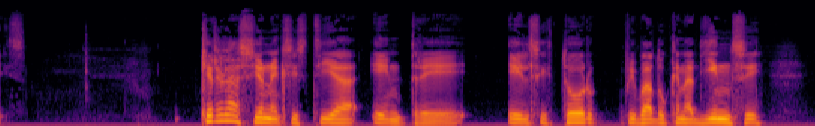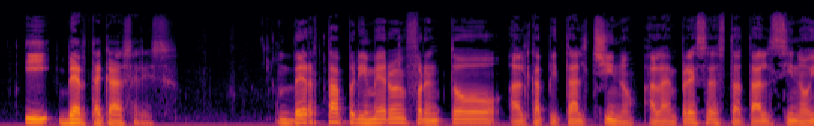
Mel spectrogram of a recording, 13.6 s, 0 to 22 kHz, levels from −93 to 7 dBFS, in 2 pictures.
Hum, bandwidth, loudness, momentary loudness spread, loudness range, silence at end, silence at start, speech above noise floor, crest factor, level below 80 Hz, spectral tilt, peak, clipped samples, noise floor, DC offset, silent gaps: none; 13.5 kHz; -24 LUFS; 12 LU; 7 LU; 0 s; 0.1 s; 31 dB; 18 dB; -52 dBFS; -6.5 dB/octave; -6 dBFS; under 0.1%; -54 dBFS; under 0.1%; none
